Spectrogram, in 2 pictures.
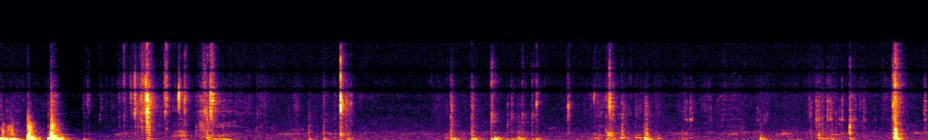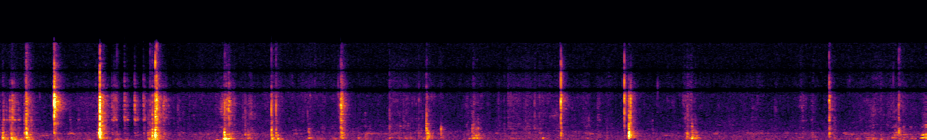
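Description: Irregular light clicks and knocks of plastic and metal LCD panel parts being handled and set against each other during reassembly, the loudest near the start.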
